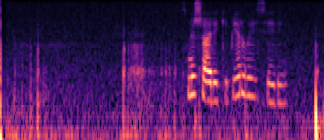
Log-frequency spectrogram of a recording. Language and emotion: Russian, neutral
